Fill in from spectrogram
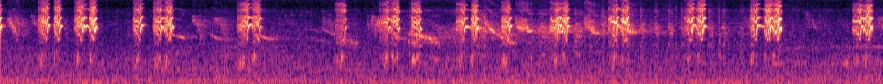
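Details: At the nest, Chestnut-tailed starling young being fed worms give rasping high chirps in tight clusters, nearly continuous bursts with brief gaps, over soft sliding whistled notes.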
